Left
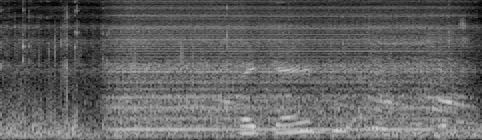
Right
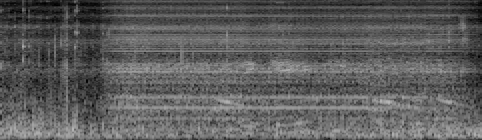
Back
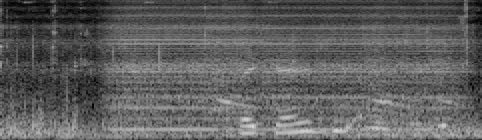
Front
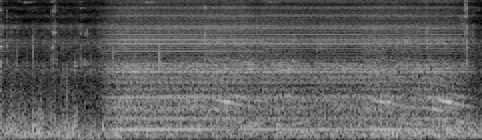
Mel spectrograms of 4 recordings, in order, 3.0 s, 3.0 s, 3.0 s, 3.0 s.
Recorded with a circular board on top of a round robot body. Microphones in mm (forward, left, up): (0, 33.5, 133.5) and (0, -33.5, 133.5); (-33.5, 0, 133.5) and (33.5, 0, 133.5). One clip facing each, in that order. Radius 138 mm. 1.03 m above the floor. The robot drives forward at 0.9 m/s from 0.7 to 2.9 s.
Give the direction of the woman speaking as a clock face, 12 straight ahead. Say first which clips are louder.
Left 7 dB, back 6 dB; 7 o'clock.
